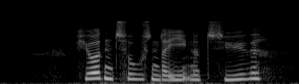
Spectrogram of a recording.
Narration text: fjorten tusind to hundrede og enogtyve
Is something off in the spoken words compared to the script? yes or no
yes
